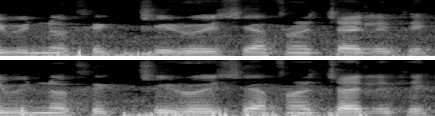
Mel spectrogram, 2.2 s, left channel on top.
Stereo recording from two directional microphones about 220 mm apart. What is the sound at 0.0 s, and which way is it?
Speech, 15° right (ahead or behind).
